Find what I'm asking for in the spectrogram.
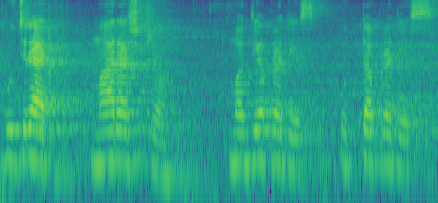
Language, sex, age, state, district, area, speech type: Gujarati, female, 45-60, Gujarat, Surat, urban, spontaneous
